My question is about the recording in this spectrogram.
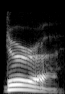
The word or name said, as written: dura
